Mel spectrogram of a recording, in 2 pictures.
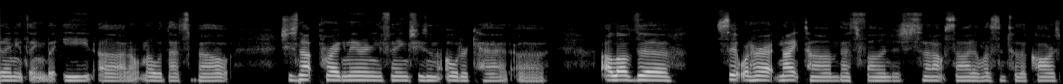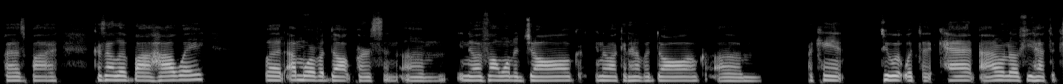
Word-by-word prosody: do 185 - +2
anything 175 -1 -3
but - - -4 0.2
eat, 180 +1 -1
uh, 170 -1 -1
I - - -3
don’t - - -6
know 180 -1 +1
what 170 - -3
that’s 170 +2 -5
about, 170 0 0 0.6
she’s 200 -1 -2
not 215 - +3
pregnant 195 -1 +4
or 195 - +3
anything, 185 0 -1
she’s 185 0 -3
an - - -4
older 180 -2 +1 0.2
cat, 165 0 -4 0.2
uh, - - -7 0.6
I - - +4
love 200 -2 +6
to 190 -2 +6 0.5
sit 220 -1 +3
with 195 - +2
her 200 - +6
at 185 - -7
nighttime, 175 -3 +1
that’s 175 -1 -4
fun, 175 0 -1
just 170 - -7
sit 185 -1 -2
outside 175 0 -2
and 170 +1 -3
listen 180 0 -6
to 170 - -7
the 165 -1 -5
cars 175 -1 0
pass 180 -1 -1
by, 180 +1 -3 0.5
cause 200 - -1
I 200 - +5
live 195 -1 +3
by 185 -1 +4
a 180 - 0
highway, 205 +3 +3 0.7
but 190 -1 +3
I’m 200 - +4
more 195 - +5
of - - -2
a 185 - -8
dog 175 - +3
person, 175 -1 -4 0.2
um, 165 0 -5
you - - -1
know, 185 0 +2
if 195 - -12
I 195 - +4
wanna 190 -2 0
jog, 180 +1 +3 0.2
you 190 - -3
know, 185 -1 +2
I 180 - +1
could 180 0 -2
have 180 - -3
a 180 - -2 0.2
dog, 175 0 +2 0.3
um, 165 -1 -3 0.5
I - - -5
can’t 195 -2 +1 0.4
do 200 - +7
it - - 0
with 185 -1 -1
a - - -5
cat. 185 0 +3 0.2
I - - +1
don’t 195 0 +3
know 185 - +3
if - - -13
you 185 - +3
have 180 - -6
to - - -13
180 Hz, 235 wpm, -23 LUFS, 175-190 Hz, 0.7 s, do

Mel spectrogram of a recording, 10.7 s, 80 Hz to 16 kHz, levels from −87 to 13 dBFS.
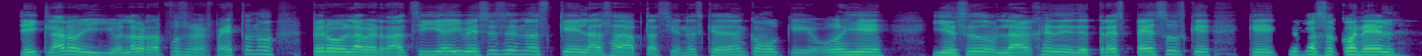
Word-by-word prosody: Sí, 180 +3 +3
claro, 190 +4 +2
y 165 -3 -2
yo 150 0 -4
la 180 - 0
verdad, 160 -5 0
pues 200 -2 -9
respeto, 175 - -4
¿no? 230 -2 -4 0.3
Pero 195 -1 +3
la 180 -1 +4
verdad, 160 -1 0
sí, 200 0 -1
hay 205 0 +2
veces 215 +4 -2
en 235 -2 -3
las 215 -1 -4
que 190 -2 0
las 165 +1 -1
adaptaciones 160 0 -3
quedan 175 +3 -3
como 185 -3 -5
que: 150 -3 -7
“Oye, 175 +3 +1 0.3
¿y 165 +1 +1
ese 165 +4 0
doblaje 165 0 0
de 185 -3 0
de 170 0 0
3 180 +2 +1
pesos, 200 +2 +1
qué 190 -2 0 0.2
qué 175 -1 +1
qué 190 -1 -6
pasó 200 -1 +1
con 210 -1 +6
él?”. 190 -4 +7
185 Hz, 210 wpm, -24 LUFS, 165-200 Hz, 0.3 s, él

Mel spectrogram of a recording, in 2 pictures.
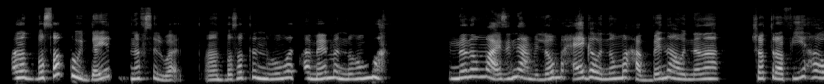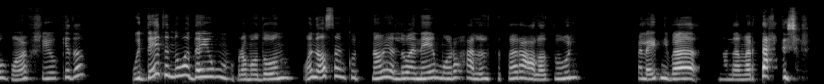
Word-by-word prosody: أنا 310 - +5
اتبسطت 315 - +1
واتضايقت 275 - +1
في 255 - -1
نفس 270 +1 -3
الوقت، 210 -4 -5 0.2
أنا 215 - -2
اتبسطت 230 +8 -4
إن 275 -4 +3
هو 260 +5 -1
تمامًا 280 +3 +2
إن 250 -3 +1
هُم 265 +5 +1 0.8
إن 265 +3 +2
أنا 345 +2 +2
هُم 350 -1 -3
عايزيني 260 +8 +3
أعمل 245 -8 -2
لهُم 305 +6 -1
حاجة 300 +2 +1
وإن 255 -3 -1
هُم 285 +4 +1
حابينها 260 +4 -1
وإن 235 -1 -3
أنا 260 +2 +2 0.3
شاطرة 275 -2 +1
فيها 300 +5 -4
وما 285 -7 -4
أعرفش 285 +3 -5
إيه 270 - -3
وكده، 335 +10 -4 0.4
واتضايقت 325 - +1
إن 375 - +1
هو 430 +2 +3
ده 335 - +3
يوم 345 -6 0
رمضان 245 +6 -1
وأنا 305 +2 +1
أصلًا 380 -3 -1
كنت 300 -2 -10
ناوية 295 +5 +2
اللي 270 -2 0
هو 280 - +2
أنام 275 +2 +2
واروح 305 +3 -3
على 255 -3 +1
الفطار 265 +2 -2
على 245 -5 +2
طول، 285 +7 -2 0.6
فلقيتني 270 +3 +1
بقى 260 0 +7 0.3
أنا 225 -1 -2
ما 230 +1 +1
ارتاحتش. 320 +4 +3
275 Hz, 195 wpm, -23 LUFS, 255-315 Hz, 0.8 s, بقى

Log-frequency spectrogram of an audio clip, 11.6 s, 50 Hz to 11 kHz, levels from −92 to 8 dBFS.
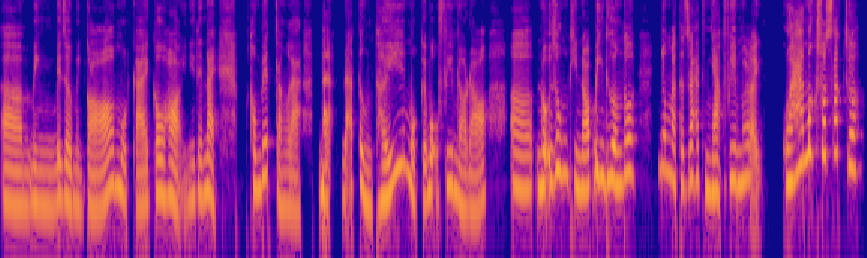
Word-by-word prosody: ờ, 160 -2 0
mình 155 -2 -4
bây 175 - 0
giờ 175 -3 +1
mình 155 -1 -7
có 220 +10 +2
một 200 -7 -2
cái 75 +1 0
câu 195 - +1
hỏi 185 0 +2
như 175 - -5
thế 190 - -3
này: 195 -3 +1 0.5
Không 215 -1 0
biết 280 +3 0
rằng 155 -3 -3
là 135 -2 -3 0.2
bạn - - +1
đã - - -2
từng 200 - +1
thấy 200 - +2
một 250 - +2
cái 170 - -1
bộ 200 - +1
phim 230 -2 -2
nào 160 -7 -1
đó, 140 +3 -2 0.3
ờ, 210 -2 0
nội 230 +2 +4
dung 295 +1 +2
thì 245 -4 -1
nó 210 0 +5
bình 270 +3 +3
thường 255 -2 +4
thôi, 300 +2 +1 0.3
nhưng 320 -1 -3
mà 260 - +1
thật 230 -1 -6
ra 260 +3 +1
thì 215 - -1
nhạc 200 -1 +1
phim 255 -2 0
nó 250 - +1
lại - - -2 0.3
quá 250 +8 +4
mức 450 +1 +5
xuất 435 -1 +4
sắc 450 0 +3
chưa? 335 -2 +2
215 Hz, 255 wpm, -21 LUFS, 170-260 Hz, 0.5 s, nó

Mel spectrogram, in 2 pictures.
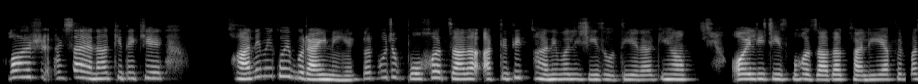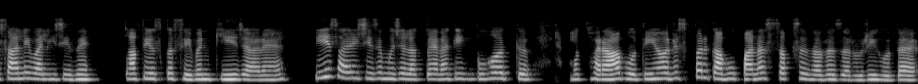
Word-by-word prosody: और 335 +1 +2 0.3
ऐसा 290 +3 -1
है 295 -3 +3
ना 260 +1 +2
कि 275 +2 -8
देखिए, 275 +1 -4 0.7
खाने 265 +5 +5
में 385 0 -10
कोई 380 -1 -1
बुराई 240 -8 +5
नहीं 215 -3 +3
है, 205 +2 -4
पर 270 +3 -6
वो 315 - -8
जो 330 0 -6
बहुत 285 +4 0
ज़्यादा 255 -2 +5
अत्यधिक 265 +6 -1
खाने 235 -3 +3
वाली 240 0 -1
चीज़ 225 0 -3
होती 225 +1 -5
है 220 - -2
ना 215 +1 -3
कि 230 +2 -3
हाँ, 230 0 +1 0.4
ऑयली 245 +1 +4
चीज़ 235 -1 -2
बहुत 235 0 0
ज़्यादा 225 +1 +3
खा 225 -1 0
ली 215 +1 -2
है 225 - -2
या 230 - +2
फ़िर 245 -1 -7
मसाले 255 +2 +1
वाली 240 -1 0
चीज़ें, 230 0 0 0.4
काफ़ी 250 +1 +2
उसका 260 +1 -3
सेवन 235 -1 +1
किए 230 0 +4
जा 220 -2 -1
रहे 215 +1 -3
हैं। 225 +3 -5 0.3
ये 335 +4 +2
सारी 295 -5 -1
चीज़ें 270 -1 -6
मुझे 260 -1 -1
लगता 235 0 -2
है 240 - 0
ना 235 0 -1
कि 255 +2 -5 0.2
बहुत 270 +1 -2 0.5
म 235 - -3
ख़राब 235 +1 +6
होती 245 0 0
हैं 260 - +2
और 265 -1 +1
इस 280 -1 -11
पर 330 -1 +1
क़ाबू 260 -2 +3
पाना 240 +2 +3
सबसे 260 -1 -4
ज़्यादा 225 0 -1
ज़रूरी 215 0 -3
होता 210 -1 -2
है। 205 -1 0
245 Hz, 220 wpm, -21 LUFS, 230-265 Hz, 0.7 s, ख़राब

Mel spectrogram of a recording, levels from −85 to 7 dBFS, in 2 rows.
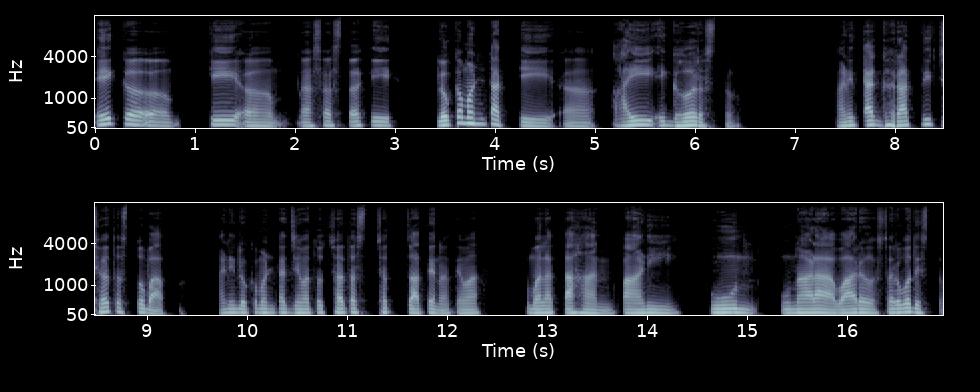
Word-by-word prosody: एक 165 +4 +1
अ, 120 -7 +2 0.4
की 145 0 +2
अ, 120 - -3 0.6
असं 115 +4 -4
असतं 120 0 -3
की 125 -2 -1 0.5
लोक 135 +6 +4
म्हणतात 165 -6 +4 0.2
की 105 -3 -1
अ, - - -8 0.5
आई 140 +4 +4
एक 125 0 -3
घर 120 +1 +6
असतं 100 -6 -7 1.0
आणि 110 +4 +1
त्या 135 +3 +3
घरातली 130 +3 +1
छत 140 +2 +1
असतो 130 -1 -2
बाप 90 -6 -1 0.5
आणि 115 +2 -1
लोकं 115 +1 -1
म्हणतात 115 0 -1
जेव्हा 110 0 +1
तो 120 - -1
छत 120 0 +2
अस 125 0 -2
छत 125 - +1 0.2
जाते 115 +2 +1
ना, 95 -2 -4
तेव्हा 100 +1 -1
तुम्हाला 110 +1 -2
तहान, 105 -3 +1
पाणी, 105 -1 +1 0.4
ऊन, 115 -2 +3 0.3
उन्हाळा, 115 -1 +4
वारं 105 +2 +3
सर्व 120 +5 +2
दिसतं. 120 0 -4
115 Hz, 140 wpm, -24 LUFS, 110-130 Hz, 1.0 s, घर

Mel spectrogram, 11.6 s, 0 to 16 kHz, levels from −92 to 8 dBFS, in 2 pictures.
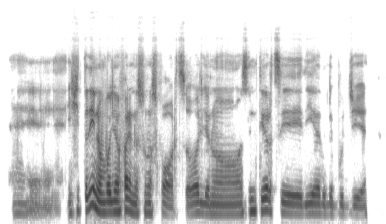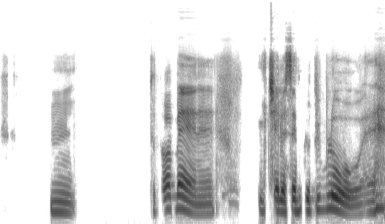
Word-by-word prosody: Ehm, 120 0 -16 0.2
i 125 - -12
cittadini 165 - 0
non 135 -7 +3
vogliono 135 +1 +1
fare 165 0 +1
nessuno 125 +1 -5
sforzo, 105 -3 -6
vogliono 115 -2 -6
sentirsi 140 -5 -4
dire 120 +1 -6
delle 115 -1 -11
bugie. 105 -1 -11 1.0
Mh. 135 -3 -6 1.2
Tutto 150 - -7
va 170 - +3
bene, 125 -10 +2 0.6
il 140 - -9
cielo 145 -1 +8
è - - +5
sempre 150 +1 +4
più 165 +3 -6
blu. 135 -11 +4
Ehm 130 +5 -4
125 Hz, 125 wpm, -22 LUFS, 115-150 Hz, 1.2 s, cielo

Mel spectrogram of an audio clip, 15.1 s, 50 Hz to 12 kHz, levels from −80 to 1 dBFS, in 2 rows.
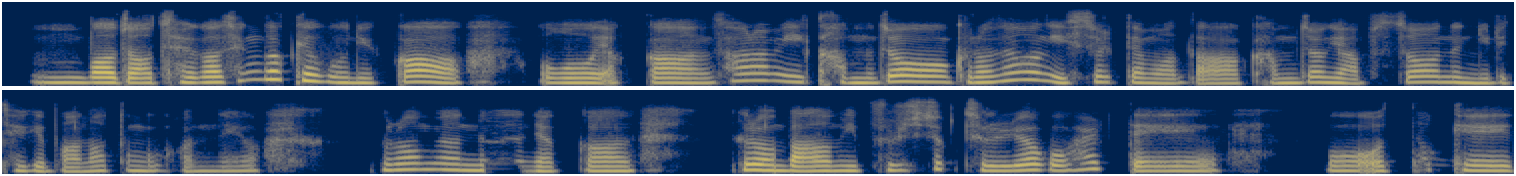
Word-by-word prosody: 음 200 -1 0
맞아. 195 -1 +6
제가 210 +2 +2
생각해 305 -2 +2
보니까 200 0 +3 0.4
어 190 -1 +2
약간 190 -1 +1
사람이 260 +1 -1
감정 220 +4 +3
그런 210 +1 +1
상황이 295 -2 0
있을 200 +3 -3
때마다 180 -3 -2
감정이 185 +3 -1
앞서는 210 +3 -1
일이 180 +1 -4
되게 185 -1 -4
많았던 185 +4 -4
것 195 +2 -8
같네요. 185 +1 -6 0.6
그러면은 235 -1 0 0.3
약간 185 +1 -1 0.5
그런 220 -3 +5
마음이 190 0 +3
불쑥 210 +5 -6
들려고 200 +1 +1
할 250 +4 -2
때 185 +1 -1 0.5
뭐 190 -1 -1
어떻게 200 0 -2
195 Hz, 270 characters per minute, -21 LUFS, 185-220 Hz, 0.6 s, 맞아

